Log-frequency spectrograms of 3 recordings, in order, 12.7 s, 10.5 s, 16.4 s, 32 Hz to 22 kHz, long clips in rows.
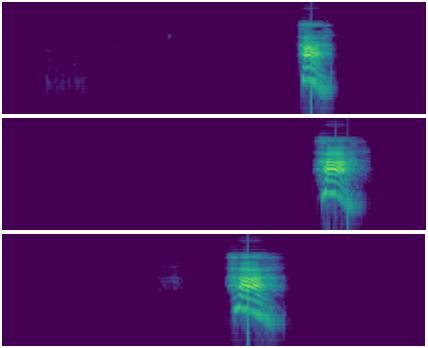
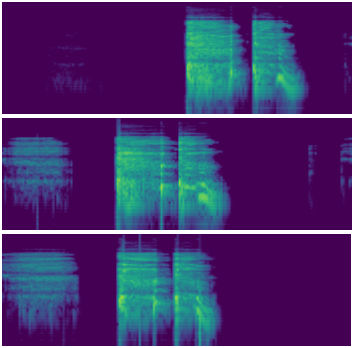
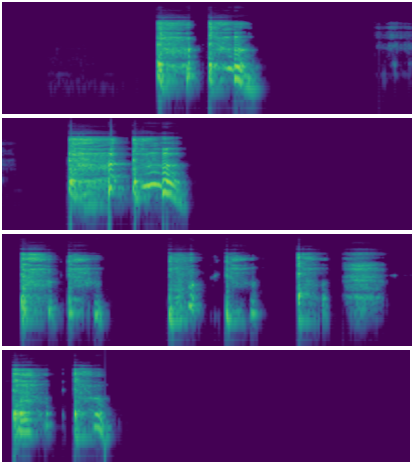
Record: {
  "exhalation_length": "12.7 s",
  "exhalation_amplitude": 29386,
  "exhalation_signal_mean_std_ratio": 0.19,
  "three_cough_length": "10.5 s",
  "three_cough_amplitude": 32768,
  "three_cough_signal_mean_std_ratio": 0.34,
  "cough_length": "16.4 s",
  "cough_amplitude": 31721,
  "cough_signal_mean_std_ratio": 0.33,
  "survey_phase": "beta (2021-08-13 to 2022-03-07)",
  "age": "18-44",
  "gender": "Female",
  "wearing_mask": "No",
  "symptom_cough_any": true,
  "symptom_runny_or_blocked_nose": true,
  "symptom_sore_throat": true,
  "symptom_abdominal_pain": true,
  "symptom_fatigue": true,
  "symptom_headache": true,
  "symptom_onset": "6 days",
  "smoker_status": "Never smoked",
  "respiratory_condition_asthma": false,
  "respiratory_condition_other": false,
  "recruitment_source": "Test and Trace",
  "submission_delay": "1 day",
  "covid_test_result": "Positive",
  "covid_test_method": "RT-qPCR"
}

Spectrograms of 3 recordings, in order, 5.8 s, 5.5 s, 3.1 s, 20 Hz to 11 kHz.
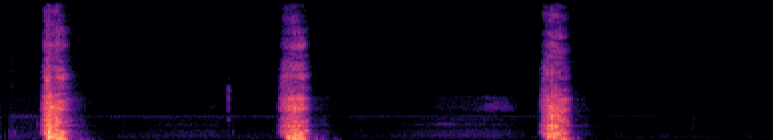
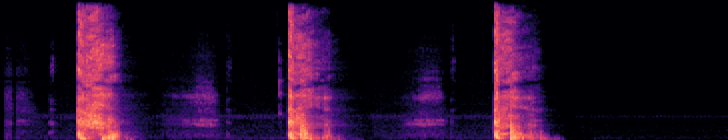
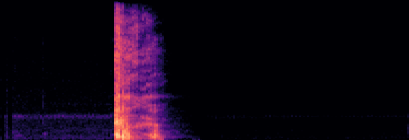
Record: {
  "exhalation_length": "5.8 s",
  "exhalation_amplitude": 32768,
  "exhalation_signal_mean_std_ratio": 0.22,
  "three_cough_length": "5.5 s",
  "three_cough_amplitude": 32768,
  "three_cough_signal_mean_std_ratio": 0.27,
  "cough_length": "3.1 s",
  "cough_amplitude": 32768,
  "cough_signal_mean_std_ratio": 0.17,
  "survey_phase": "beta (2021-08-13 to 2022-03-07)",
  "age": "65+",
  "gender": "Male",
  "wearing_mask": "No",
  "symptom_cough_any": true,
  "symptom_runny_or_blocked_nose": true,
  "symptom_change_to_sense_of_smell_or_taste": true,
  "symptom_onset": "5 days",
  "smoker_status": "Never smoked",
  "respiratory_condition_asthma": true,
  "respiratory_condition_other": false,
  "recruitment_source": "Test and Trace",
  "submission_delay": "2 days",
  "covid_test_result": "Positive",
  "covid_test_method": "RT-qPCR",
  "covid_ct_value": 14.0,
  "covid_ct_gene": "ORF1ab gene",
  "covid_ct_mean": 14.4,
  "covid_viral_load": "19000000 copies/ml",
  "covid_viral_load_category": "High viral load (>1M copies/ml)"
}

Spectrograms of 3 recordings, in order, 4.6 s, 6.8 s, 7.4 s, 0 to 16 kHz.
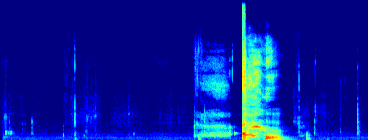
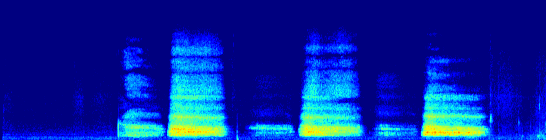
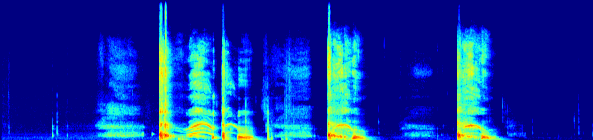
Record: {
  "cough_length": "4.6 s",
  "cough_amplitude": 32768,
  "cough_signal_mean_std_ratio": 0.24,
  "exhalation_length": "6.8 s",
  "exhalation_amplitude": 14910,
  "exhalation_signal_mean_std_ratio": 0.48,
  "three_cough_length": "7.4 s",
  "three_cough_amplitude": 32768,
  "three_cough_signal_mean_std_ratio": 0.34,
  "survey_phase": "beta (2021-08-13 to 2022-03-07)",
  "age": "65+",
  "gender": "Female",
  "wearing_mask": "No",
  "symptom_sore_throat": true,
  "symptom_fatigue": true,
  "symptom_headache": true,
  "symptom_other": true,
  "symptom_onset": "5 days",
  "smoker_status": "Never smoked",
  "respiratory_condition_asthma": false,
  "respiratory_condition_other": true,
  "recruitment_source": "Test and Trace",
  "submission_delay": "2 days",
  "covid_test_result": "Positive",
  "covid_test_method": "ePCR"
}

